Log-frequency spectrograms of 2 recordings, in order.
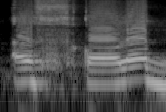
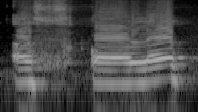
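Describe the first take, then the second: No difference in how they are said.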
